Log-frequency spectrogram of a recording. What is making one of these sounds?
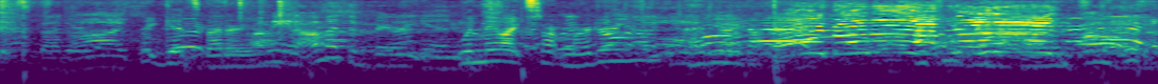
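A crowd of spectators cheers and yells with growing excitement.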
